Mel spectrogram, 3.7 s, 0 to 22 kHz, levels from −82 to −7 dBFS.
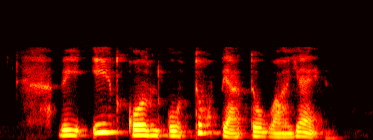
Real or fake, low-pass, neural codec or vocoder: fake; 5.4 kHz; codec, 16 kHz, 4 kbps, FunCodec, trained on LibriTTS, 50 frames a second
